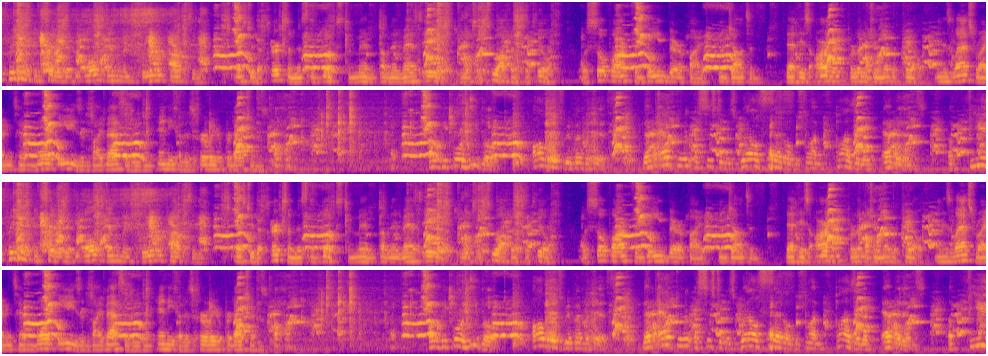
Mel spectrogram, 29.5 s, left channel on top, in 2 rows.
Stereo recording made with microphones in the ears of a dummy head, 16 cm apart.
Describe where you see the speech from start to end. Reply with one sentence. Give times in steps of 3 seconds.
In this clip you hear the speech on the right from 0 s, in the centre from 6 s and on the right from 12 s.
